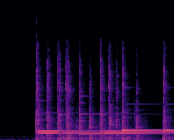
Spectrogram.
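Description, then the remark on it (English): Large carillon bells in a bell tower ring out in a quick, steady run of struck notes, a fairly simple piece played without pedaling shoes, their bright tones overlapping and sustaining into a loud, resonant shimmer after a brief quiet start. “And I didn't bring my pedaling shoes today, so I'll be finding something fairly simple, if that's all right.”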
